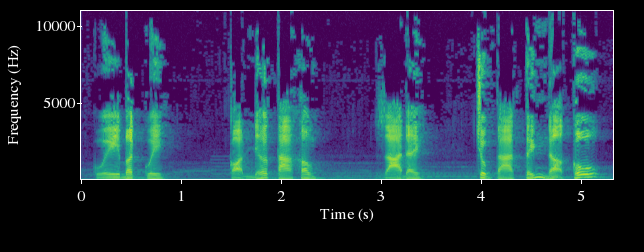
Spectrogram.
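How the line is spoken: Roaring, loud shout. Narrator (Vietnamese): Nó gầm lên một tiếng về phía động phủ rồi hét lớn

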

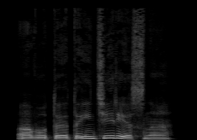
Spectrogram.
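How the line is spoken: Thoughtful mutter. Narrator (Russian): задумчиво пробормотал он

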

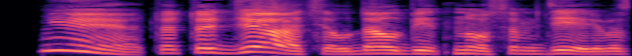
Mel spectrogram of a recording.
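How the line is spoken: Mocking. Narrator (Russian): сказал Пьер насмешливо

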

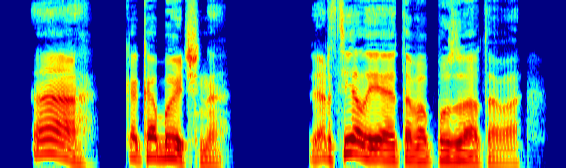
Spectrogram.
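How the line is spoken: Chuckling. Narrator (Russian): хохотнул я

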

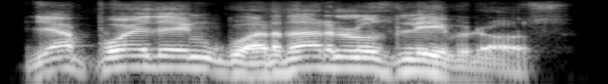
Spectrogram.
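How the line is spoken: Grumbling. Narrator (Spanish): gruñó

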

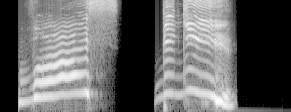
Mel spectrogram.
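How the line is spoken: Ear-splitting shriek. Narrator (Russian): От визга Зайцевой у меня чуть барабанные перепонки не лопнули

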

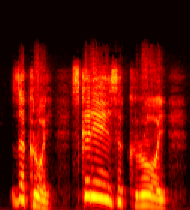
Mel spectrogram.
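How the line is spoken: Shouted. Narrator (Russian): крикнула Мария Грация

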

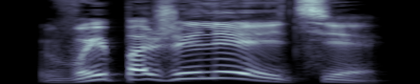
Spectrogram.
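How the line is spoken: Shouted after someone. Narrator (Russian): выкрикнул мне в спину Игорь Николаевич

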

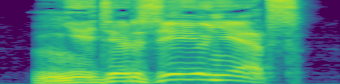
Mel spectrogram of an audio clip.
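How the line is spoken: Growled by a man. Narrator (Russian): Рыкнул мужчина

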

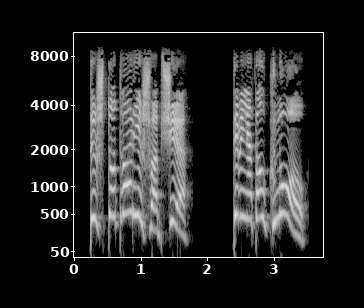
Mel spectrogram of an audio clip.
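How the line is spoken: Girl shouting. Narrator (Russian): закричала девчонка

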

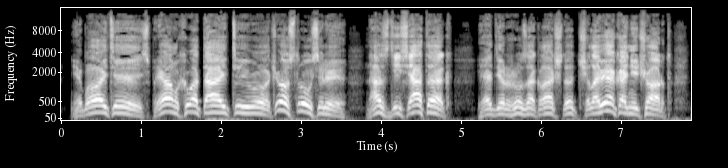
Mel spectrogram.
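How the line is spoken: Village head shouting. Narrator (Russian): так кричал голова

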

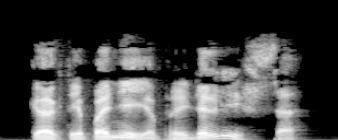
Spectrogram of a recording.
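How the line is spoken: Grumbling. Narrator (Russian): бурчал Простаков

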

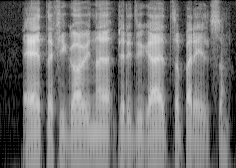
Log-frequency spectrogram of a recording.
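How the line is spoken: Plain. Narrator (Russian): сказал Бозл

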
